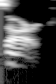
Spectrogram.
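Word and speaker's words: Jark: eight his name is zark it's spelled j-a-r-k but it's pronounced zark and he's the trickster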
